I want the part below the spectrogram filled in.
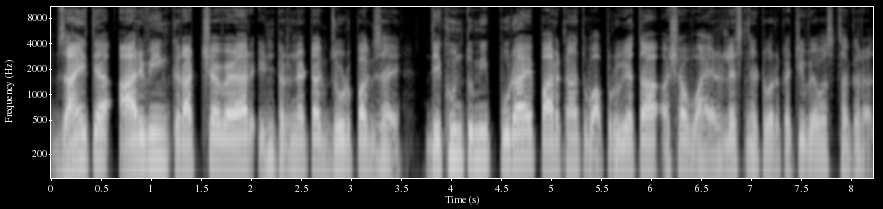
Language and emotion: Goan Konkani, neutral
